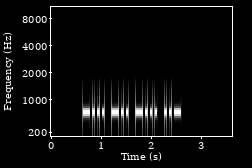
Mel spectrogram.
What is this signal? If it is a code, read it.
Morse code, heard as a keyed tone, about 25 wpm, 700 Hz. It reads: BDBU
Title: All Cut Numbers - 4-Digit 25wpm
